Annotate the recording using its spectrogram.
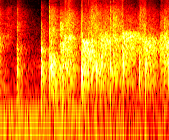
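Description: A small group of people clapping: a few single claps at first, then dense applause from about half a second in.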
